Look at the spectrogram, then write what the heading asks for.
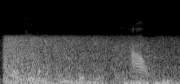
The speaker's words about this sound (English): Wow. We have, just as an aside here, we have a really bad storm going on here. So I'm hoping it doesn't cut power out on me in the middle of this. Anyway, I will continue. Just really a lot of lightning going on.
